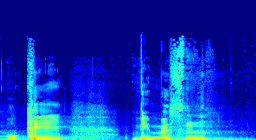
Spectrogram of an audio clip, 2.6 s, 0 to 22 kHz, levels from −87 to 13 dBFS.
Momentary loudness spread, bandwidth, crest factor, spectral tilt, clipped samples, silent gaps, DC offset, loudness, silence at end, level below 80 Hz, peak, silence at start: 18 LU; 16.5 kHz; 22 dB; -6 dB/octave; under 0.1%; none; under 0.1%; -24 LUFS; 0.25 s; -66 dBFS; -4 dBFS; 0 s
